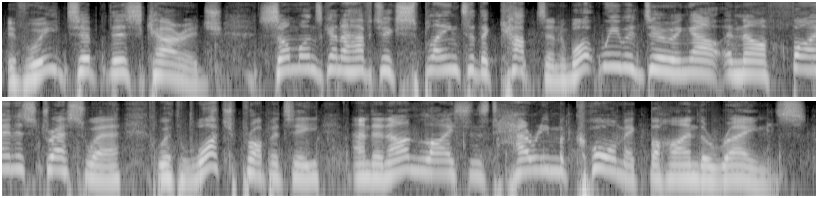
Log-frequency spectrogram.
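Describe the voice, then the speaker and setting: A man playing a brisk, dryly authoritative police sergeant in a fantasy audio drama, speaking in a clipped, formal, wry way. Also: high voice, animated, a little hiss or hum. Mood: wary, exasperated.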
